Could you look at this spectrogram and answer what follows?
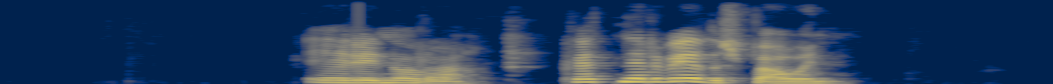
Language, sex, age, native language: Icelandic, female, 40-49, German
